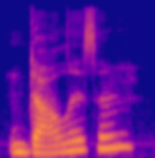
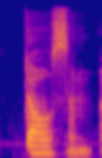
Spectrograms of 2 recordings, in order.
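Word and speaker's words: Dhalsim: Dalism, is that how you say Dalsum? – Dalsum.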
